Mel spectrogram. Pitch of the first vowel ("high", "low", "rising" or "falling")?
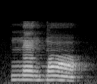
high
